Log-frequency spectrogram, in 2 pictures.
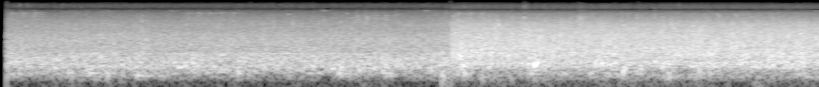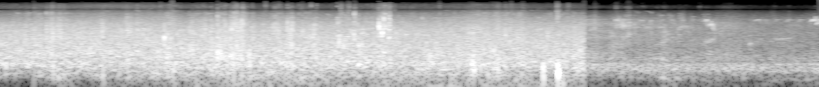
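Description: Shallow river running over stones and gravel: a steady rushing of water that grows louder about four and a half seconds in and falls away near the end.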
